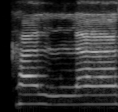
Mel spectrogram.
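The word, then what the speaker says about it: كلا: Kalla saufa. Ulangi, Bu. Kalla saufa. Nah, Ibu perhatikan saat membaca ka itu jangan ka jangan kal tidak knya tuh biasa ka ki ku ku kalla kalla nah gitu saufa tsumma kalla saufa tauun Healunal jahim.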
